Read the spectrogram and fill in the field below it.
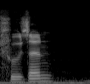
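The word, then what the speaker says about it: Fouzen: By the way, they pronounce it Fusen. I pronounce it Fausen, so they're probably pronouncing it correctly.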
